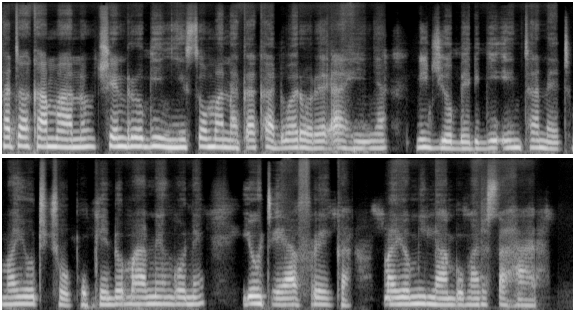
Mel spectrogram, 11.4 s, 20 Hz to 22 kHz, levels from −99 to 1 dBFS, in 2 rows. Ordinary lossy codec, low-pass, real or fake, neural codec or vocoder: none; none; fake; codec, 44.1 kHz, 2.6 kbps, DAC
